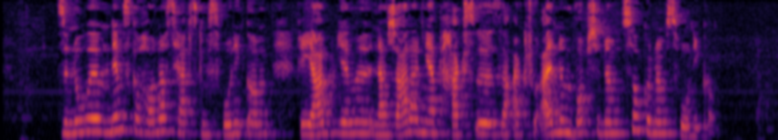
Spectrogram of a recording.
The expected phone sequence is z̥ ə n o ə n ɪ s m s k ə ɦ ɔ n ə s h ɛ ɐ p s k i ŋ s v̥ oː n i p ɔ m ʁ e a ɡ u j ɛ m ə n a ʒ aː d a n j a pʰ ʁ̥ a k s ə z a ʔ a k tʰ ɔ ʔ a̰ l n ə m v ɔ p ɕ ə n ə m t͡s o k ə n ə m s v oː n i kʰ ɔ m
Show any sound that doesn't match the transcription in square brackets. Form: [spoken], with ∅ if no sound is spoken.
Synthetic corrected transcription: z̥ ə n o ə n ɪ [∅] m s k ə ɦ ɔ n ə s h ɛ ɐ p s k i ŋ s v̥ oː n i [k] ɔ m ʁ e a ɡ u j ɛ m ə n a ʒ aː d a n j a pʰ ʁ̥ a k s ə z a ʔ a k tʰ [u] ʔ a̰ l n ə m v ɔ p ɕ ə n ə m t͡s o k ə n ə m s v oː n i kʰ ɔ m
